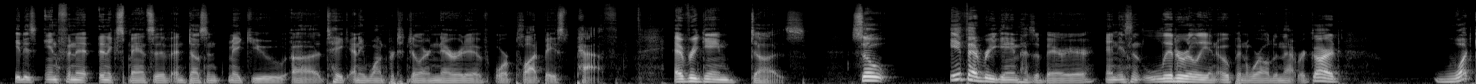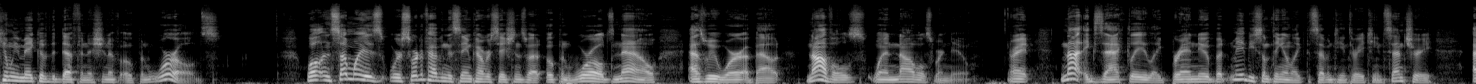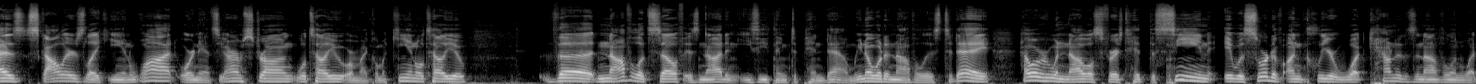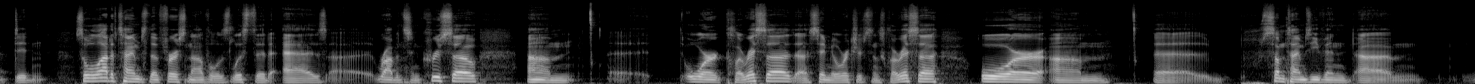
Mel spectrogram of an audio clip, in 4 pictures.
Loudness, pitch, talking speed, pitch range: -22 LUFS, 115 Hz, 175 wpm, 100-135 Hz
